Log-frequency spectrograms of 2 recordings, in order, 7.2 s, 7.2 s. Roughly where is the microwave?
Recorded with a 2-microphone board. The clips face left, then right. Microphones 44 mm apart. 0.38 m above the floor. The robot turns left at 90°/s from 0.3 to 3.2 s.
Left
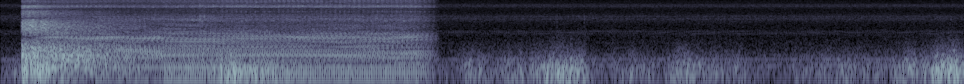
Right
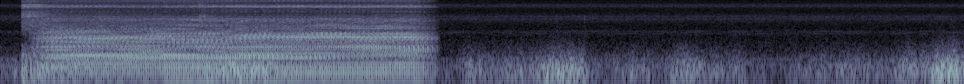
I don't hear a microwave.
